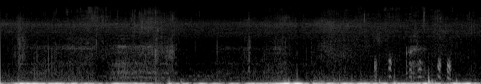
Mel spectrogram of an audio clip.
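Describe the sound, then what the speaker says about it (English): A chicken clucks in short, repeated bursts close by, set against outdoor background noise and some faint shuffling footsteps. "Hello, chicken."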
